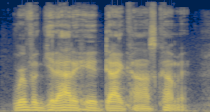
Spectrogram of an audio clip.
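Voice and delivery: ordinary talk, nothing marked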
